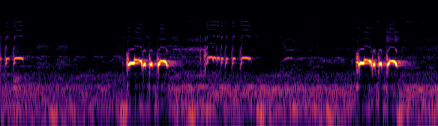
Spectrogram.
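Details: Local zebra dove singing loudly to lure other zebra doves: two strong bursts of fast, bubbling coos about three seconds apart, with a shorter run of stepped hoots between them and a faint low murmur.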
